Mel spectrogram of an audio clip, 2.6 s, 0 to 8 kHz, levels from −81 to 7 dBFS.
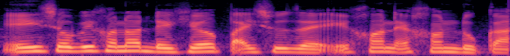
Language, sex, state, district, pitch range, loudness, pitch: Assamese, male, Assam, Kamrup Metropolitan, 150-180 Hz, -13 LUFS, 165 Hz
